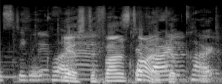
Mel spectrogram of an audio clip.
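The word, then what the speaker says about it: Stephon Clark: Stephen Clark got shot and killed 20 times in his own backyard of his grandmother's house.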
